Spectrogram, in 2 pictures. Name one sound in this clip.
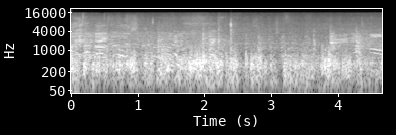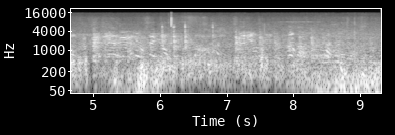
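A crowd of men and women chatters close by outdoors.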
